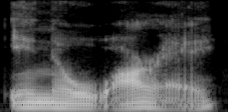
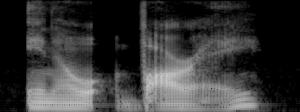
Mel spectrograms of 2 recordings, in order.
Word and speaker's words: innovare: Maybe you're innovative and it comes from the Latin innovare, innovare. But remember, in Latin, these are pronounced as W's, which means to renew or to change.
